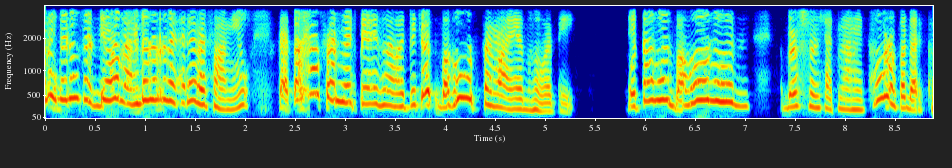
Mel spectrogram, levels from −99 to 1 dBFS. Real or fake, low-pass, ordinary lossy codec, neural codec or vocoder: fake; 3.6 kHz; none; codec, 16 kHz, 0.5 kbps, FreqCodec, larger model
